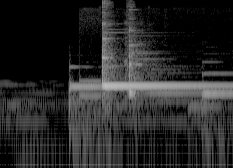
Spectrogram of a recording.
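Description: Doorbell chiming a ding-dong: after a silent start, the notes strike about a second in and ring on, fading slowly.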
